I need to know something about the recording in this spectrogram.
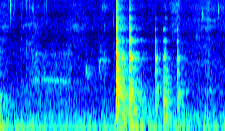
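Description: Kitchen utensils knocking against a stainless steel cooking pot: one sharp knock about a second in, then a few lighter clinks.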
